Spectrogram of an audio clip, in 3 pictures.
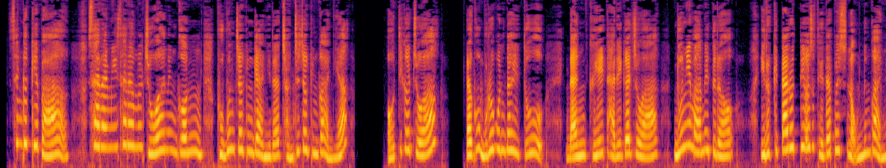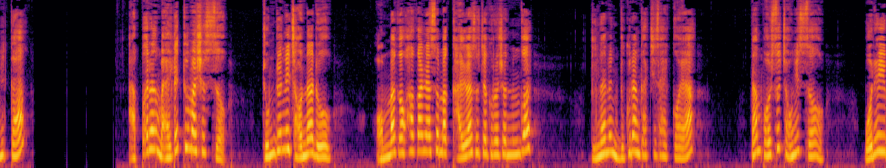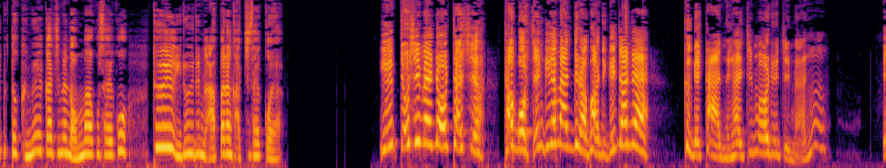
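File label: Korean, female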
